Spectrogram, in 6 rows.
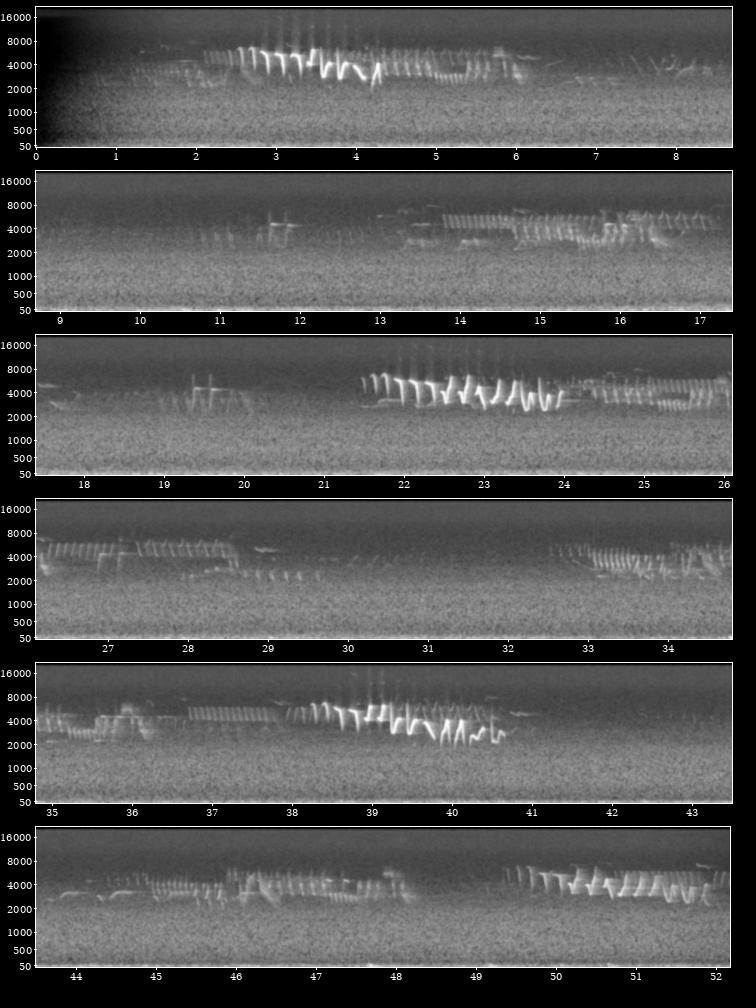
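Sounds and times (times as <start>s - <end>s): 
willow warbler singing: 0.8s - 9.3s, 10.6s - 20.5s, 21.3s - 30.9s, 32.5s - 41.1s, 49.2s - 52.1s.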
